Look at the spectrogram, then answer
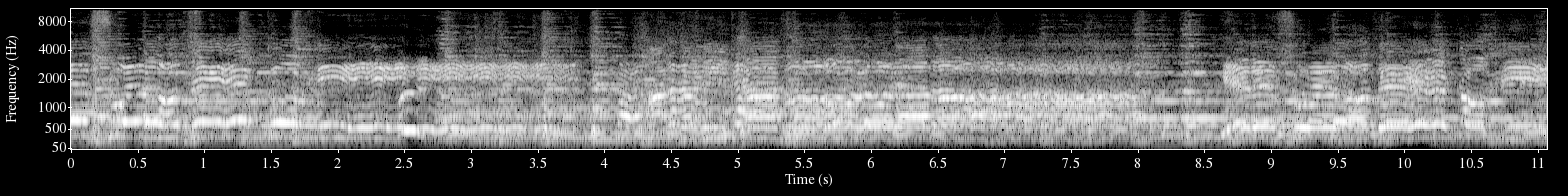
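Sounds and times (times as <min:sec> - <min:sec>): man singing with vibrato: 0:00.0 - 0:11.0
plucked string chords: 0:00.0 - 0:11.0.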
